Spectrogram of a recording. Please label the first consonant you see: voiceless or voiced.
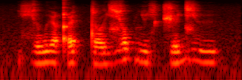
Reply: voiceless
